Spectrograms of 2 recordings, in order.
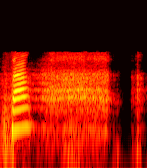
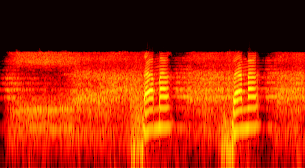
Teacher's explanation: اور مخارج کی لسٹ میں جب سا یا مخرج آپ دیکھیں گے تو اس کی ادائیگی جو ہے زبان کا سرا اور اوپر کے جو سامنے والے دو دانت ہیں اس کے اندرونی کنارے سے لگے تو سا ادا ہوتا ہے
